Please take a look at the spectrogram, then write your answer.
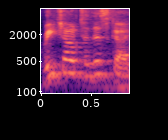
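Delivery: high, eager imitated recommendation; eager friend imitation. Retelling how Billy Tucci pitched the Madman, high and eager. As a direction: pitch way up, gushing about a friend. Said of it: "And Billy Tucci goes".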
